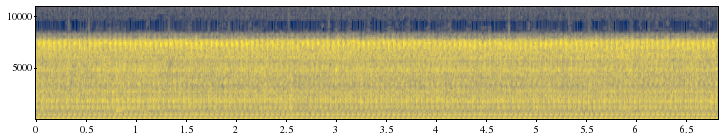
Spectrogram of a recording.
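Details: Mini digger diesel, previously not starting (lazy starter motor suspected), gives a steady, very even chug of about two beats a second with no knocking; normal running.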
